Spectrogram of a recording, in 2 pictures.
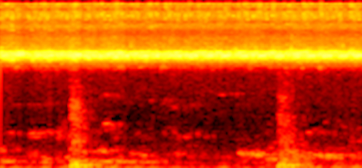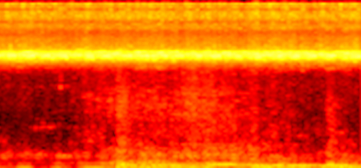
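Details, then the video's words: Dense chorus from thousands of farmed crickets in a breeding facility: a constant piercing high trill, joined by occasional low thumps and rustling handling noise. "Cricket Chirping Sound"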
